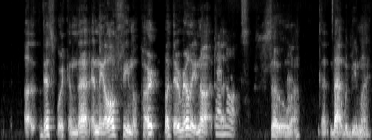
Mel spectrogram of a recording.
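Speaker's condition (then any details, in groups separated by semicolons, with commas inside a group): Cerebral palsy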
